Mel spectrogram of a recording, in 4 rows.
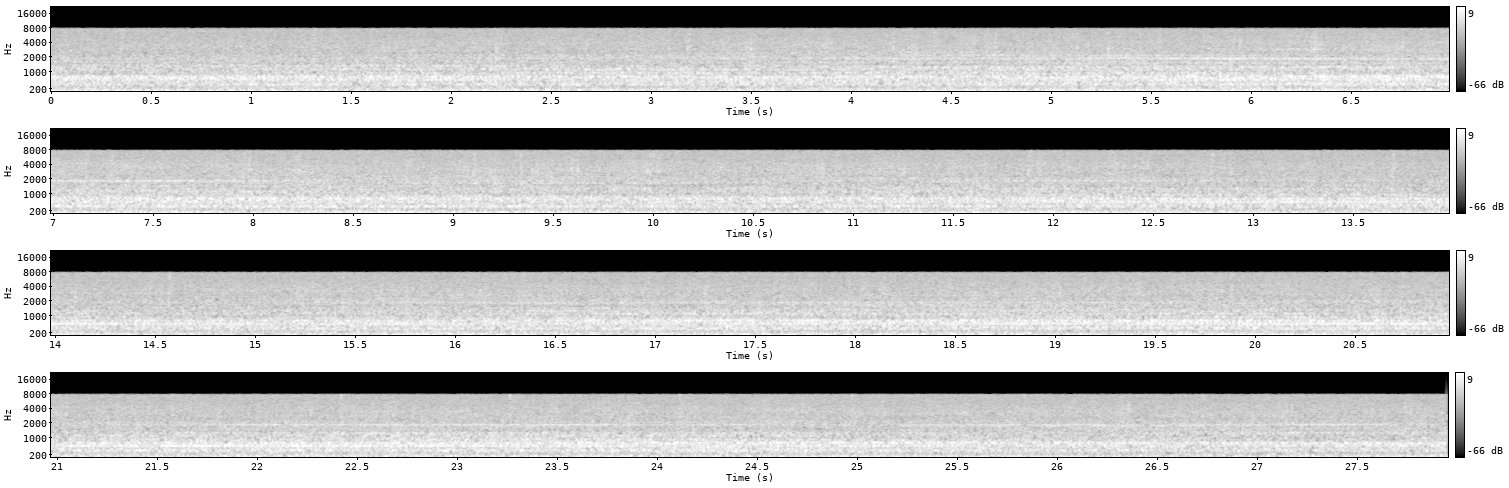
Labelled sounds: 6.1	6.4	vessel noise, 2.8 to 3.0 kHz

